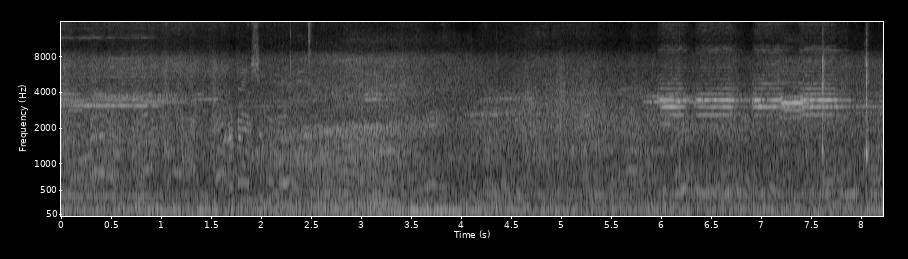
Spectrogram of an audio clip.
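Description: Busy street ambience: indistinct chatter from a crowd of people, with traffic noise underneath. It gets a little louder near the end.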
